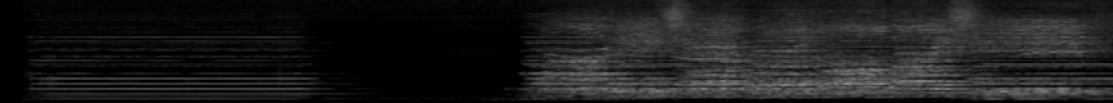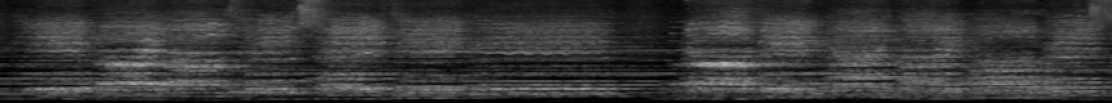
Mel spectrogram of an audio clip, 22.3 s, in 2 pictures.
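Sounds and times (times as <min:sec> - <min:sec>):
choir singing hymns: 0:05.2 - 0:22.2.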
